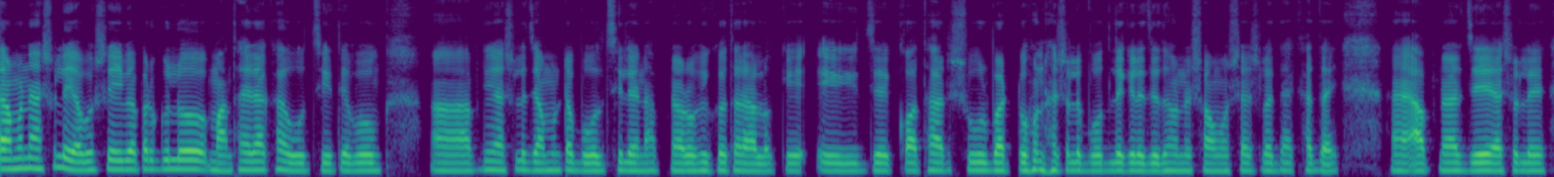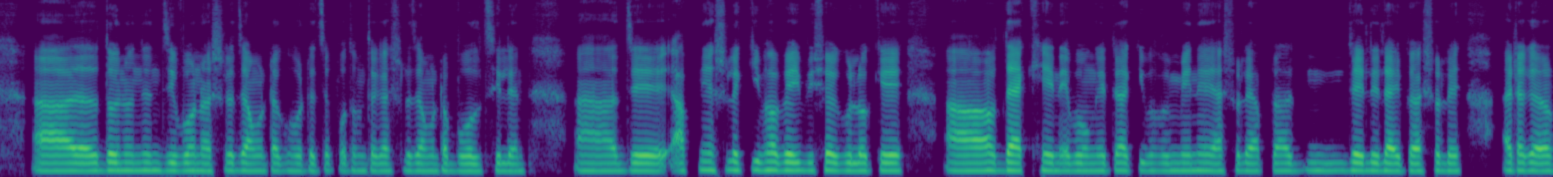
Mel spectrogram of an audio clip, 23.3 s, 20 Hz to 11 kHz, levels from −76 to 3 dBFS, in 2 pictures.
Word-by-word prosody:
তার 180 - +9
মানে 190 0 +2
আসলে 205 +2 -1
অবশ্যই 160 +2 0
এই 165 - +2
ব্যাপারগুলো 175 +1 +1 0.3
মাথায় 150 +2 0
রাখা 165 +2 -1 0.2
উচিত। 140 0 -5
এবং 145 +1 +2 0.5
আ - - 0 0.2
আপনি 160 +3 -8
আসলে 160 +1 -4
যেমনটা 155 +1 0
বলছিলেন 145 +1 0
আপনার 145 0 -2
অভিজ্ঞতার 150 0 0
আলোকে 140 +1 -3 0.3
এই 140 -1 0 0.2
যে 145 - +2 0.2
কথার 150 0 +1
সুর 150 0 0
বা 150 - +7
টোন 160 +2 +1
আসলে 150 +1 -1
বদলে 145 +1 0
গেলে 145 -1 +3
যে - - +4
ধরনের 145 -1 -3
সমস্যা 140 0 -1
আসলে 145 +1 -2
দেখা 145 0 -4
দেয়, 135 0 +1 0.4
অ্যা 150 - -1 0.2
আপনার 150 +1 0
যে 150 - +6
আসলে 145 0 -2 0.5
আ - - +4 0.5
দৈনন্দিন 150 0 +1
জীবন 145 +1 0
আসলে 145 +2 -3
যেমনটা 140 0 0
ঘটেছে। 140 0 -5
১ম, 145 0 -6
থেকে 140 0 -1
আসলে 145 -1 -7
যেমনটা 140 0 -1
বলছিলেন। 140 0 -2 0.5
আ - - -1 0.3
যে 145 0 +4 0.3
আপনি 150 +3 -8
আসলে 160 +1 -1
কিভাবে 155 -1 +1
এই 150 - 0
বিষয়গুলোকে 145 0 +1 0.5
আ - - +3 0.4
দেখেন 145 0 +3
এবং 145 0 -1
এটা 150 +1 -2
কিভাবে 145 -1 -5
মেনে 145 0 -1
আসলে 145 +1 -5
আপনার 145 +1 -3 0.2
উম 145 -1 -5 0.2
ডেইলি 145 -1 +4
লাইফ 140 -1 +5
এ - - +5
আসলে 145 0 -2 0.4
এটাকে 150 0 +2
145 Hz, 180 wpm, -23 LUFS, 140-150 Hz, 0.5 s, তার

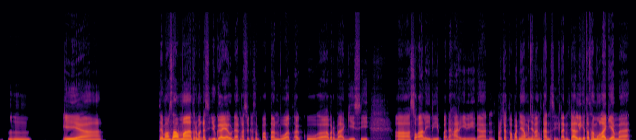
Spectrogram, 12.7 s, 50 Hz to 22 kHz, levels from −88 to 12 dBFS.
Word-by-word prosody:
Mhm, 110 -3 -5 0.7
iya. 115 -2 +4 1.5
Sama-sama, 150 - +7
terima 115 -1 -1
kasih 115 -1 -3
juga 115 +1 +2
ya 100 -2 +5
udah 90 -1 -1
ngasih - - -8
kesempatan 100 +1 -5
buat 95 -1 -2
aku, 110 +4 -5
eee, 95 -2 0
berbagi 90 +1 -4
sih, 95 0 -7 0.6
eee, 90 -2 +1
soal 95 +1 0
ini 90 0 -5
pada 90 -1 -8
hari 90 0 -4
ini 85 0 -7
dan 85 +2 -7
percakapannya 120 +1 -3
menyenangkan 95 -1 -2
sih, - - -10
lain 95 +2 -4
kali 110 +6 +4
kita 140 - 0
sambung 115 -3 +3
lagi 110 +2 +6
ya, - - -3
Mbak. 90 0 -1
100 Hz, 150 wpm, -26 LUFS, 90-115 Hz, 1.5 s, Sama-sama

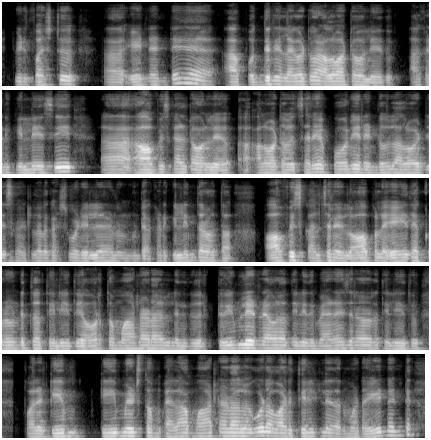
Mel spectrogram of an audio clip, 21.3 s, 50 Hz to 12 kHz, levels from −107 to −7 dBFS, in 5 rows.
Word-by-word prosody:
వీడు 125 -2 -8
ఫస్టు 120 +5 -1 0.5
ఆహ్, 110 0 -5
ఏంటంటే 125 +5 -5 0.5
ఆ - - +4
పొద్దున్నే 140 +4 +1
లేగటం 125 +3 +1
అలవాటవ్వలేదు. 120 -4 +1 0.2
అక్కడికెళ్ళేసి 120 +5 +2 0.5
ఆహ్, 125 0 0 0.2
ఆఫీసుకెళ్ళటం 125 +1 0
లే 110 - +3 0.4
అలవాటులేదు. 115 -1 -1
సరే 140 +4 +1 0.2
పోనీ 130 +2 0
2 120 -1 -5
రోజులు 125 +1 -2
అలవాటు 120 0 0
చేసుకొని 120 0 -8
ఎట్లాగొ 120 +1 -7
కష్టపడి 110 +1 -6
ఎళ్ళాడు 120 +1 0
అనుకుంటే 105 0 -9
అక్కడికి 110 -1 -13
ఎళ్ళిన 120 +2 -2
తర్వాత 120 -1 -2 0.5
ఆఫీసు 140 +4 +2
కల్చర్ 120 +2 -3 0.2
లోపలేది 120 +1 +2
ఎక్కడవుండిద్దో 130 +1 -3
తెలీదు, 115 0 -3
ఎవరితో 120 +3 -3
మాట్లాడాలో 125 +1 -1
తెలీదు. 115 -1 -4 0.2
టీమ్ 130 +3 0
లీడర్ 140 -2 +7
ఎవరో 130 0 +2
తెలీదు, 120 -2 -3
మేనేజర్ 130 +3 -4
ఎవరో 130 -1 -2
తెలీదు. 115 -1 -4 0.4
వాళ్ళ 120 0 0
టీమ్, 135 +2 +2 0.3
టీమ్ 140 +1 +3
మేట్స్‌తో 145 -1 +4 0.2
ఎలా 135 +2 0 0.2
మాట్లాడాలో 145 +1 +3
గూడా 160 -1 +7
వాడికి 130 -2 +1
తెలీట్లేదన్నమాట. 135 -5 -3
ఏంటంటే 170 +5 -1
125 Hz, 145 wpm, -26 LUFS, 115-130 Hz, 0.5 s, లీడర్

